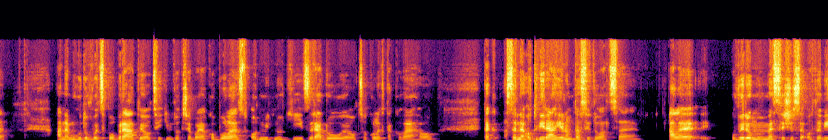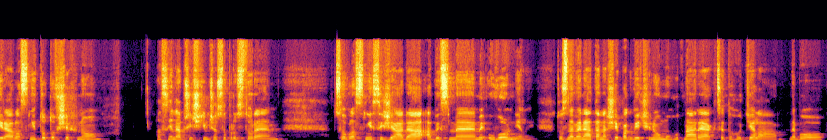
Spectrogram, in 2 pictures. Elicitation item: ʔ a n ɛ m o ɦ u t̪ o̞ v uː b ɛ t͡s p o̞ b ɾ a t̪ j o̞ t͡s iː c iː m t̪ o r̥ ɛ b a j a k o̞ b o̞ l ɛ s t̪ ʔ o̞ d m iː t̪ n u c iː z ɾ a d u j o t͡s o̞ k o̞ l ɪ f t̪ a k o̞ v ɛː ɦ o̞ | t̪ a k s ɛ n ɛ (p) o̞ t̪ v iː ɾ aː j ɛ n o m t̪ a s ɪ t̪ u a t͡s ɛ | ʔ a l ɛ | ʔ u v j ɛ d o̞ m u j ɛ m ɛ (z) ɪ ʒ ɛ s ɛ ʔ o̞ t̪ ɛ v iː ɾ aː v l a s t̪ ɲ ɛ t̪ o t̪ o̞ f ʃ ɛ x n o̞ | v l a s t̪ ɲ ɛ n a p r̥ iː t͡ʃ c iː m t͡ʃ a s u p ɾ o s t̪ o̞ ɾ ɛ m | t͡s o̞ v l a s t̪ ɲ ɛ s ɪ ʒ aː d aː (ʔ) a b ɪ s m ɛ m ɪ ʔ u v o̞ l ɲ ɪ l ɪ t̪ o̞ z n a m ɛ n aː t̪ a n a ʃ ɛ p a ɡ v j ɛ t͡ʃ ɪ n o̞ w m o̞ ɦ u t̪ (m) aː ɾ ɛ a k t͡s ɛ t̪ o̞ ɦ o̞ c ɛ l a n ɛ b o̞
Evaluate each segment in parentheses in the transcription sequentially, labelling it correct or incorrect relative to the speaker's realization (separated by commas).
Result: incorrect, incorrect, correct, incorrect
